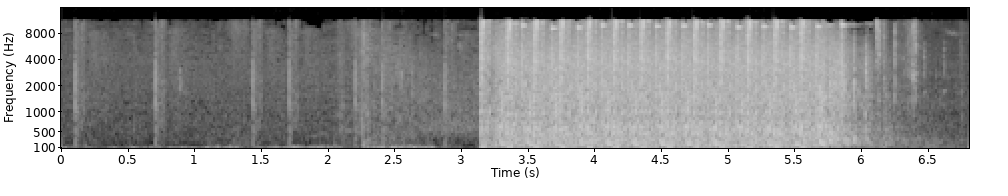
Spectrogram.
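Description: Rapid automatic gunfire in the Fortnite video game, a loud, sustained burst of shots lasting about three seconds after a few scattered quieter clicks and steps.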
